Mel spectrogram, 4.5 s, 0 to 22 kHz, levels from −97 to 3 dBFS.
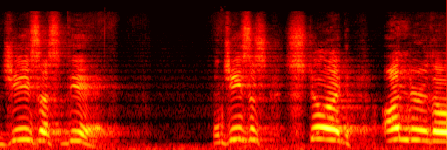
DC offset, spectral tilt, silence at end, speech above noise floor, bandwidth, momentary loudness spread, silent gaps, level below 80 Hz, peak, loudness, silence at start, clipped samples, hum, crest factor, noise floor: under 0.1%; -3 dB/octave; 0 s; 36 dB; 15.5 kHz; 20 LU; none; -62 dBFS; -8 dBFS; -25 LUFS; 0 s; under 0.1%; none; 16 dB; -60 dBFS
